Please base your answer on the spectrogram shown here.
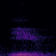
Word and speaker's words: Yves: After it was announced that last year's, Ubisoft CEO Yves Guillemot said at Gamescom to not expect... Yves. The S is silent.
